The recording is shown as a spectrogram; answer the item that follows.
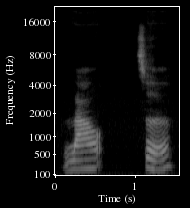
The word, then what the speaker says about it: Lao Tzu: To Lao Tse, pronounced Lao Tzu, the harmony that naturally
